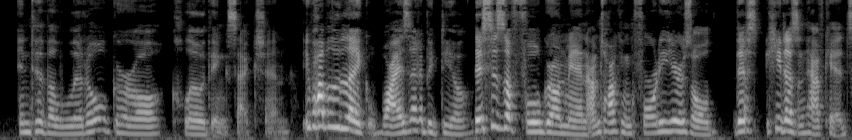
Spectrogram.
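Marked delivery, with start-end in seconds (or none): none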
